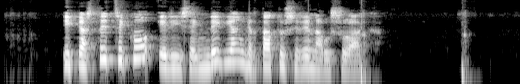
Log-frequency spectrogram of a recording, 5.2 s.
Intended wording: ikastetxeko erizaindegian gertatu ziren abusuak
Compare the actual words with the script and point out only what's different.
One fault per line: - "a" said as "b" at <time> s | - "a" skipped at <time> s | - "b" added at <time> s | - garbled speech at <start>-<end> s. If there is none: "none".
none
